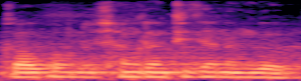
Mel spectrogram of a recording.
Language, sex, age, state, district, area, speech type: Bodo, male, 18-30, Assam, Chirang, rural, spontaneous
